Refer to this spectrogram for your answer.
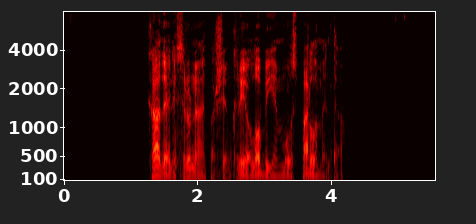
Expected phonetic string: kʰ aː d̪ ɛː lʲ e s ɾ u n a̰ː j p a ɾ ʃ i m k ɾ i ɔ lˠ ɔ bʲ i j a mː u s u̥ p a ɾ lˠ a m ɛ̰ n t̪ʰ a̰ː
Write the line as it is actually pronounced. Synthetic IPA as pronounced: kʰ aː d̪ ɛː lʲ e s ɾ u n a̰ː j p a ɾ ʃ i m k ɾ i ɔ lˠ ɔ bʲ i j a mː uː s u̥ p a ɾ lˠ a m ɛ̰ n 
